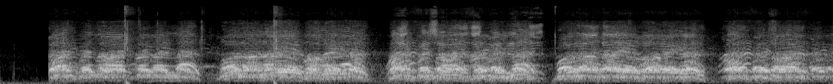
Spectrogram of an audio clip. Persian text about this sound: به گزارش کمپین فعالین بلوچ، حامیان محمد حسین گرگیج، مشهور به مولوی گرگیج که شمار آنها به 100 نفر می رسید، در تجمع روز یک شنبه شعارهایی در حمایت از امام جمعه گالیکش سر دادند.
